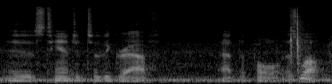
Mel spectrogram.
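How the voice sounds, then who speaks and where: A man with a very deep, low pitch and fairly even intonation, at a moderate pace, with audible room echo. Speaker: math teacher. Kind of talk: lecture.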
